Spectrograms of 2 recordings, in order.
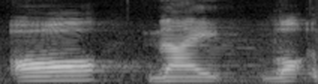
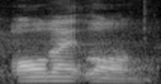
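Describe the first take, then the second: First: "All night long" stretched out word by word; half-speed emphatic repeat of "All night long"; drawn-out emphasis. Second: Said in the usual way. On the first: Real, not acted. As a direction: dwell on "All", slow every word.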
